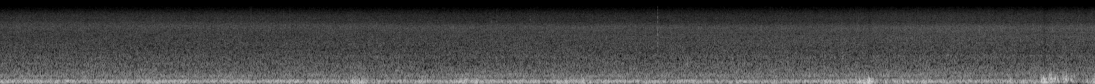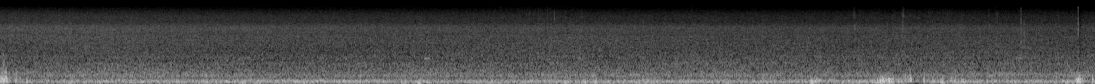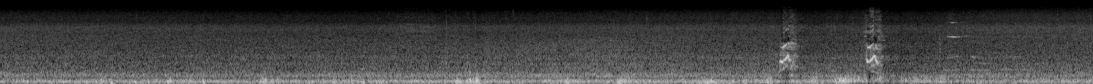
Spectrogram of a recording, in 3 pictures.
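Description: Wind buffeting the microphone: a steady low rumble with irregular gusty bumps.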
